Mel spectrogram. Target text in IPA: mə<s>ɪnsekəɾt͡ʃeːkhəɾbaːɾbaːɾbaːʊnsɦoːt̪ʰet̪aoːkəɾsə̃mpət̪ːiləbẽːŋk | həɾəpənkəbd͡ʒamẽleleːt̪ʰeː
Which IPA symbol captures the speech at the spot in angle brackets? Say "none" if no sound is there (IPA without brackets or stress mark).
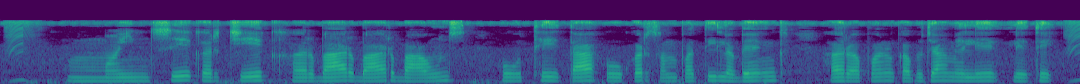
none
